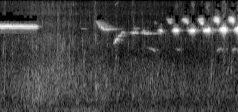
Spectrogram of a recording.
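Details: Yellowhammer song: a long high whistle, a short gap and a brief slurred note, then a run of quick, evenly spaced high notes that grow louder toward the end.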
